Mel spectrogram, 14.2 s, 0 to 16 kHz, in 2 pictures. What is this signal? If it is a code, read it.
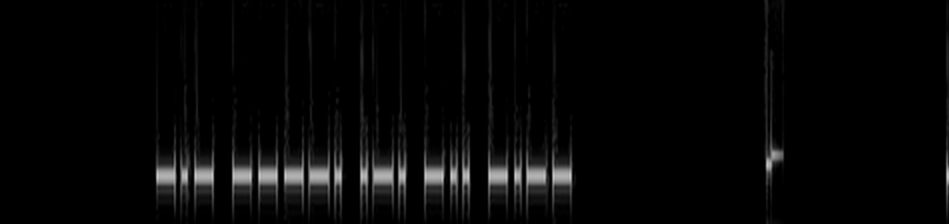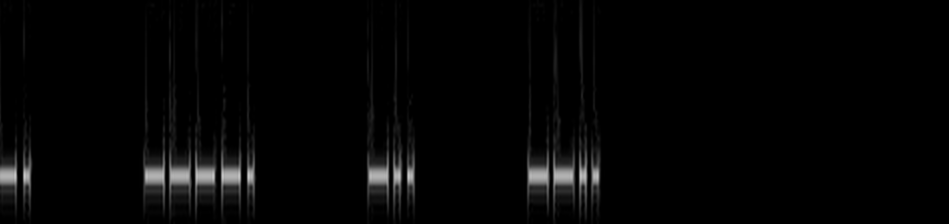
Morse code, heard as a keyed tone, about 25 wpm, spaced as for 14 wpm, 700 Hz. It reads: K9RDY N9DZ
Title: USA Call Signs - 6x Character Spacing - 25wpm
